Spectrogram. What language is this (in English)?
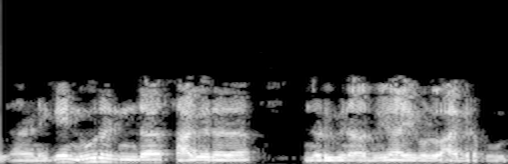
Kannada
